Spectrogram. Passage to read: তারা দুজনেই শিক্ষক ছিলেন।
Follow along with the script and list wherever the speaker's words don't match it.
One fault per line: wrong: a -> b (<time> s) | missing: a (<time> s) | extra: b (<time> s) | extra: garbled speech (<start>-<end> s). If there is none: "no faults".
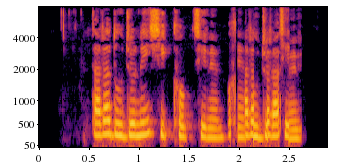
extra: garbled speech (1.9-2.6 s)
